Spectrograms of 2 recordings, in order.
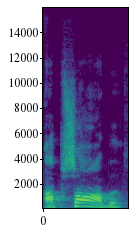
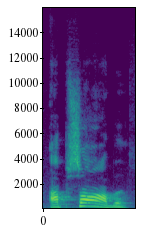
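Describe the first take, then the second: First: The middle consonant is an s sound. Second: The same.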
